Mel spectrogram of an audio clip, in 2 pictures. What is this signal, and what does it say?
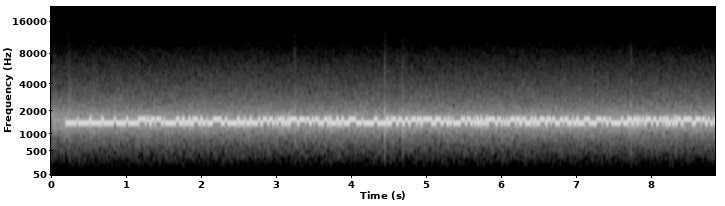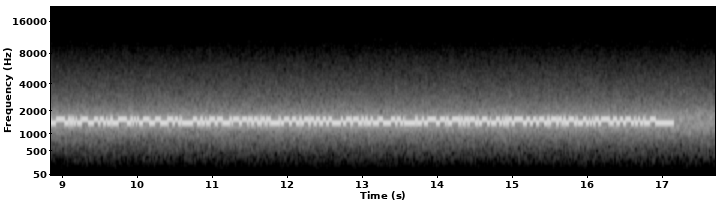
RTTY (45.45 baud, 170 Hz shift), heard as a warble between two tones, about 1500 Hz centre, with static crashes. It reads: PA5QK DE BG9VAI TNX FER CALL. UR RST 569 569. NAME IVAN IVAN. QTH AUSTIN AUSTIN.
